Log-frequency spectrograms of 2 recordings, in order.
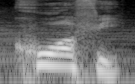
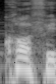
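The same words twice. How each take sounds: First: It is said in a heavy New York accent. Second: It is said in a plain, neutral accent. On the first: "You know the old school New York accent?" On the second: "instead of saying coffee"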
